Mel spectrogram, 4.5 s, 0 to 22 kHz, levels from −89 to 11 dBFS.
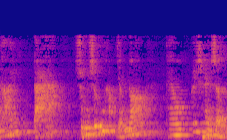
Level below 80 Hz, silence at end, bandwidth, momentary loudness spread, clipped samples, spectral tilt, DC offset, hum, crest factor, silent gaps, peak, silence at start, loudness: -44 dBFS; 0 s; 8 kHz; 12 LU; under 0.1%; -5.5 dB/octave; under 0.1%; none; 16 dB; none; -2 dBFS; 0 s; -18 LUFS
